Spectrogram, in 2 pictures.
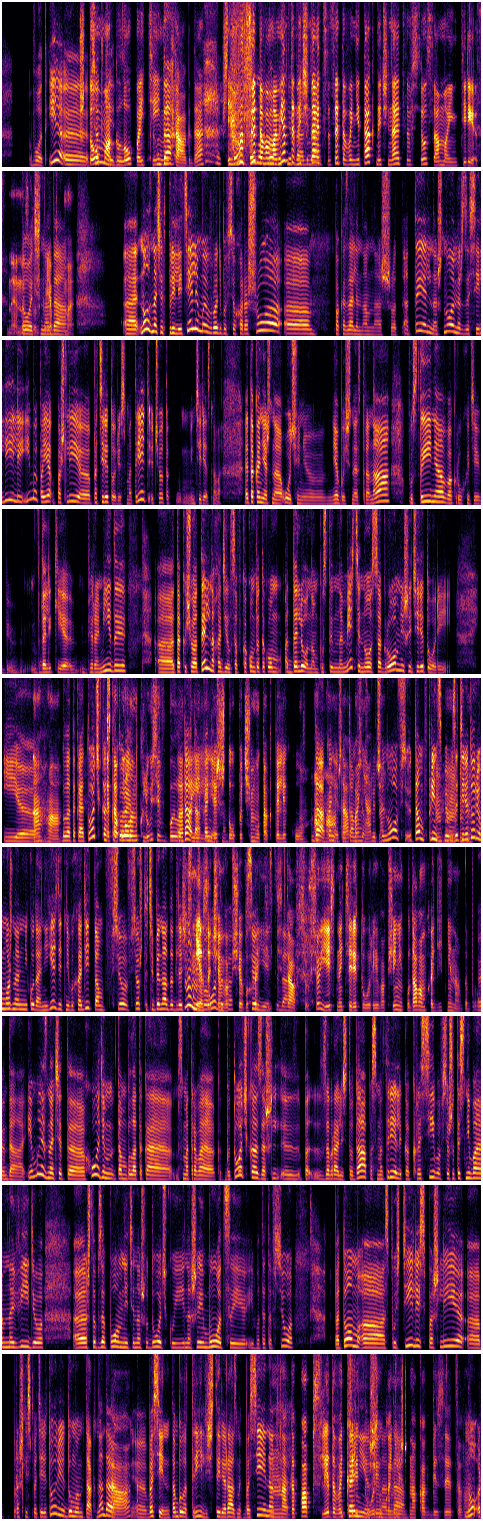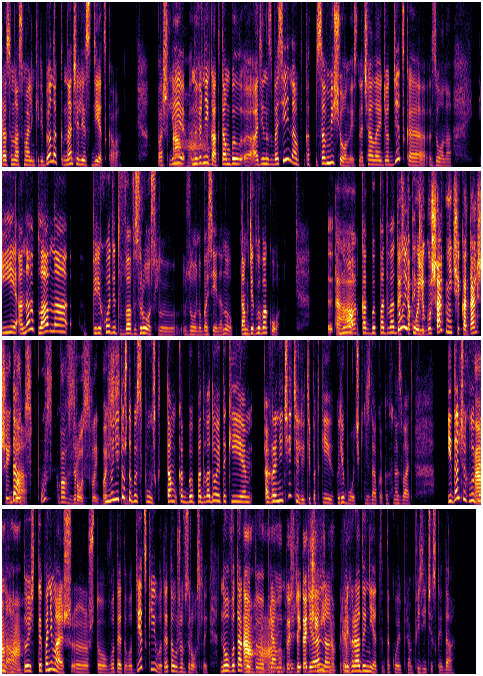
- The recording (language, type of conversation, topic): Russian, podcast, Какое путешествие запомнилось вам больше всего?
- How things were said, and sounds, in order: chuckle; laughing while speaking: "И вот с этого"; tapping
